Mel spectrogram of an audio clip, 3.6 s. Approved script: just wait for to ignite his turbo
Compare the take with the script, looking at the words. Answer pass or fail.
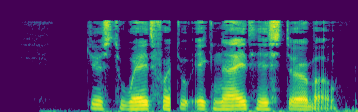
pass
